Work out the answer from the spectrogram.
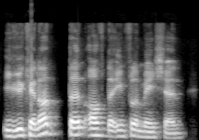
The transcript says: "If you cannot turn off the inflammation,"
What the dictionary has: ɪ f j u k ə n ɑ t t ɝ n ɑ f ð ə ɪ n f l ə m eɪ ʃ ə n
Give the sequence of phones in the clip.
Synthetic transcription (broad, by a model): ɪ f j u k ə n ɑ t t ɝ n ɑ f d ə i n f l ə m eɪ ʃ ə n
